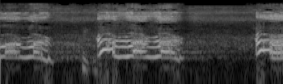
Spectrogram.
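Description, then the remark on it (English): A person mimics a barking dog with three loud, drawn-out, howly woofs in quick succession, separated by brief pauses. “No, that sounds like Scooby Doo. You need to be vicious.”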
